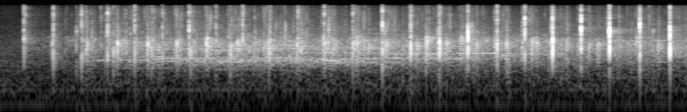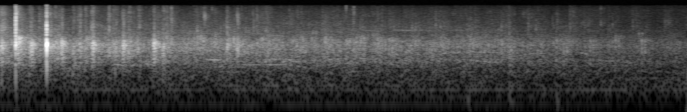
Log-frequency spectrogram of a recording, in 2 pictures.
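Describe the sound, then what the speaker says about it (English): Graduates and guests at a Cal Poly Pomona College of Engineering commencement applauding, a swell of crowd clapping with sharp individual claps standing out, building and then fading after about eight seconds into a faint, diffuse hall ambience. "well-deserved round of applause"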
